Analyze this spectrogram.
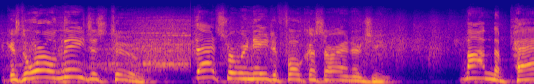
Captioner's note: applause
